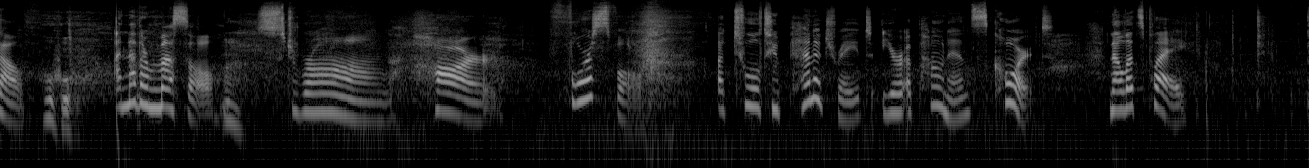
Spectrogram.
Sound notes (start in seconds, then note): none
